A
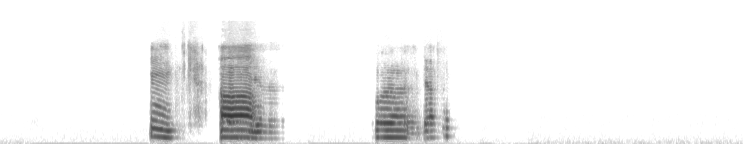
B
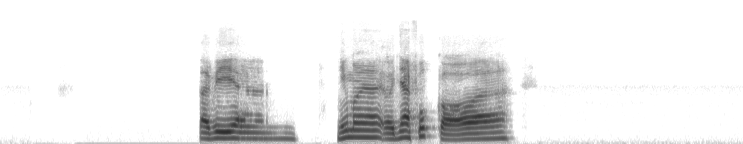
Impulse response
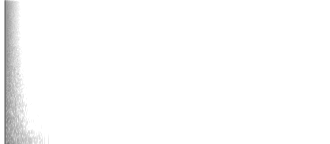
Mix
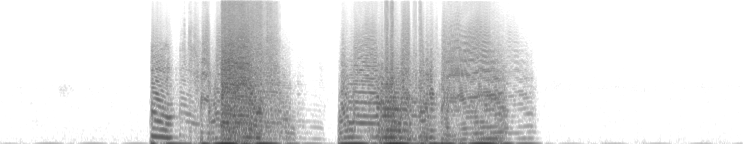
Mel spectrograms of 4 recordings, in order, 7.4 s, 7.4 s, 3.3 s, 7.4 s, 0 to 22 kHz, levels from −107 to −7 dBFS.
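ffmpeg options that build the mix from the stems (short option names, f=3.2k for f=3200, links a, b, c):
-filter_complex "[0:a]aeval=exprs='(mod(29.9*val(0)+1,2)-1)/29.9':c=same,volume=0dB,asplit=3[a][b][c];[b]volume=-5.5dB[d];[c]volume=-12dB[e];[1:a]highpass=190,asoftclip=type=hard:threshold=-36.5dB,volume=0dB,asplit=2[f][g];[g]volume=-16dB[h];[2:a]atrim=start_sample=2205[i];[d][i]afir=irnorm=-1:irlink=0[j];[e][h]amix=inputs=2:normalize=0,aecho=0:1:282:1[k];[a][f][j][k]amix=inputs=4:normalize=0,aeval=exprs='abs(val(0))':c=same,asplit=2[l][m];[m]adelay=7.6,afreqshift=-2.3[n];[l][n]amix=inputs=2:normalize=1"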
